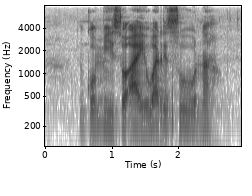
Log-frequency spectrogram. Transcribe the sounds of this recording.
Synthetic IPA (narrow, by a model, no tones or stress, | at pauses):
ŋkomisɔʔaɦiwarisuːna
